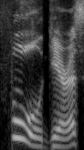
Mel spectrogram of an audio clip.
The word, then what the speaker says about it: Folgueiras: Fool Garris is how you pronounce his last name.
